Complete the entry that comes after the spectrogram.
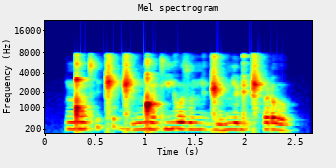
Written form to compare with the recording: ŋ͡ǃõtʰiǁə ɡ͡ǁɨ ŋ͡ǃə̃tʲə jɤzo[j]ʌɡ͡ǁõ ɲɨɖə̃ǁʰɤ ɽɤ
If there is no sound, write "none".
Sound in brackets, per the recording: ɲ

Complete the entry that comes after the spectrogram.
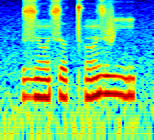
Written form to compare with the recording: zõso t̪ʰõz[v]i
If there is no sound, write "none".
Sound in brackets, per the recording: v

